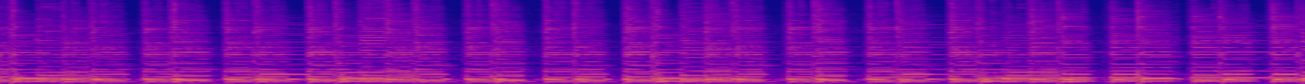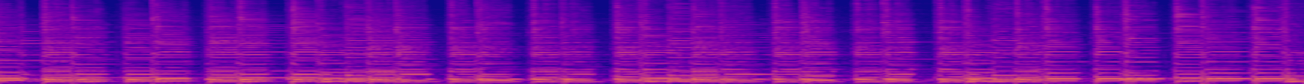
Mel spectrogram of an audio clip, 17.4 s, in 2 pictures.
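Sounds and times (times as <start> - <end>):
guitar playing: 0.0 - 17.3.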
